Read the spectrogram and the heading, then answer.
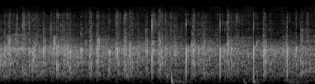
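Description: A church audience claps for God during a sermon, a dense wash of many hands with sharper individual claps popping out, sustained and fairly loud throughout with no voices.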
